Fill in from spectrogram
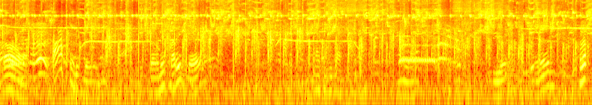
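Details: Lovebird in a free-class singing contest, giving its rapid, unbroken 'konslet' chatter: dense, continuous squeaky twitters with rising and falling slurred notes and occasional longer steady whistles, loud throughout with no pauses.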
